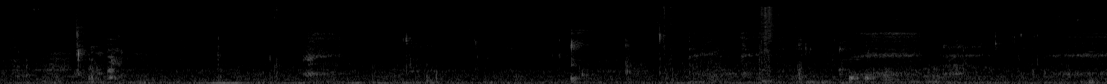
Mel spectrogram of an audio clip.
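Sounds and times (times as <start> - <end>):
wet chewing: 4.0 - 11.0.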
